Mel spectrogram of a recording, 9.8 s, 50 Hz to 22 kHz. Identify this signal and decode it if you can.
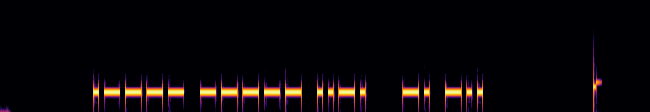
Morse code, heard as a keyed tone, about 15 wpm, 700 Hz. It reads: 10F ND
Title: Field Day Exchanges Encore - 15wpm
